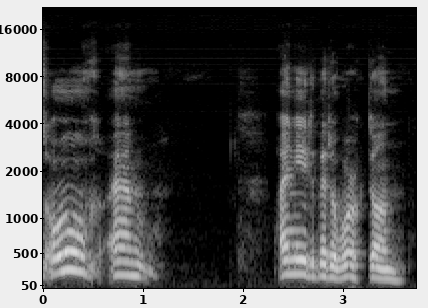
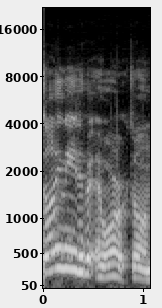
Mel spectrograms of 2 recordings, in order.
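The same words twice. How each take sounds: First: Higher-pitched, hesitant quote of the dentist; angling dentist. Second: Higher mimicked dentist request; re-quote her in a raised pitch; repeated dentist quote. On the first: Retold or imitated. Dentist sounding out her electrician patient, higher retold voice. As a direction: pitch it up, feeling out a favour. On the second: Patient recounting the dentist's request, higher mimicking voice.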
